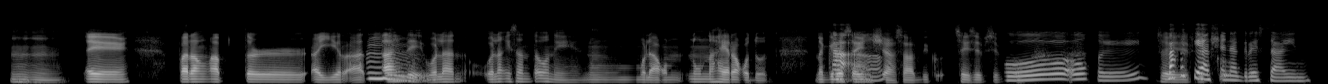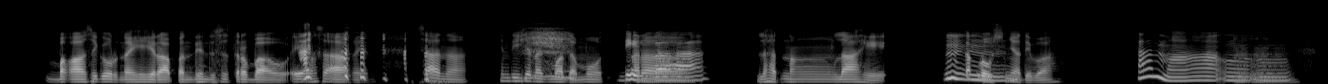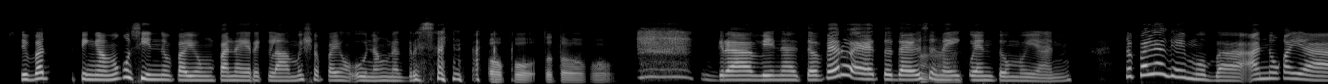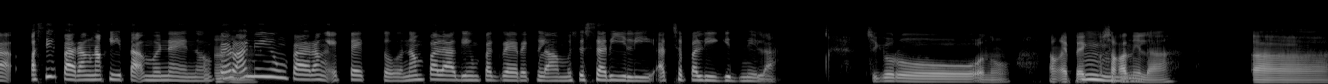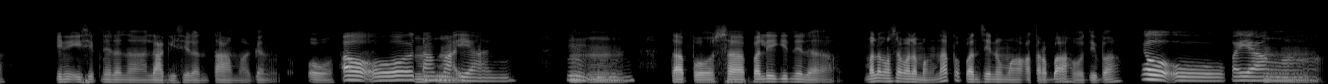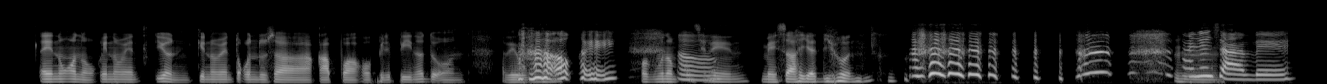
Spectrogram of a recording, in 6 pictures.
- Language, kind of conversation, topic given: Filipino, unstructured, Ano ang masasabi mo tungkol sa mga taong laging nagrereklamo pero walang ginagawa?
- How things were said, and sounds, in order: other background noise; laughing while speaking: "din"; laughing while speaking: "Ah"; laughing while speaking: "nag-resign"; other noise; tapping; chuckle; laughing while speaking: "Okey"; unintelligible speech; laughing while speaking: "may sayad 'yun"; chuckle; laugh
